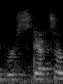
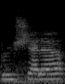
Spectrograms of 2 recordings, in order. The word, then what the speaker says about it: bruschetta: So, like I said, today we're going to be making a bruschetta recipe. As per YouTube, that is how you pronounce it. It isn't bruschetta, or how my sister pronounces it, which is prosciutto.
